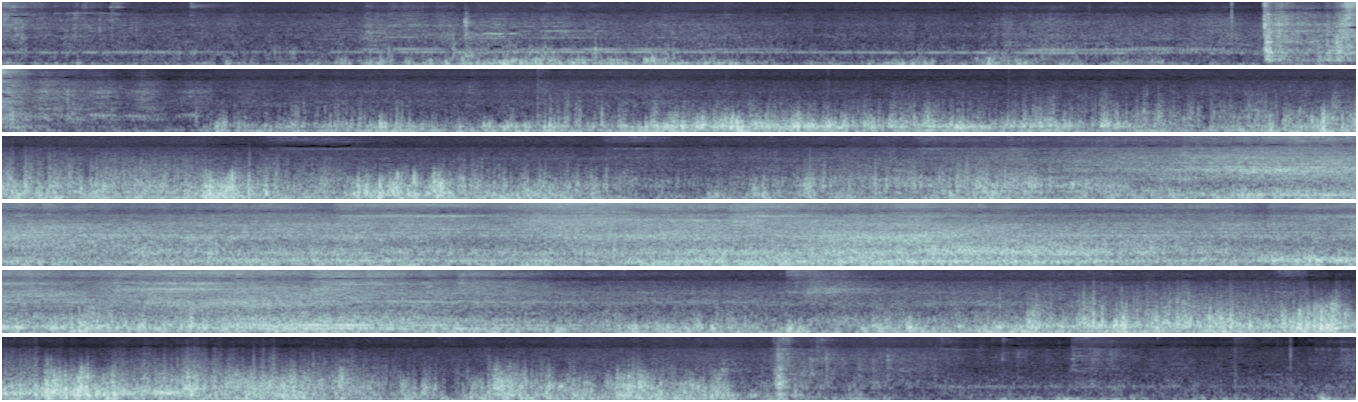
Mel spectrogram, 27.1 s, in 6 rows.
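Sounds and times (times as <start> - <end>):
train passing at speed: 5.4 - 25.1.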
